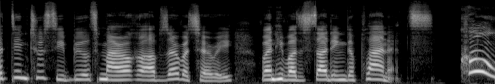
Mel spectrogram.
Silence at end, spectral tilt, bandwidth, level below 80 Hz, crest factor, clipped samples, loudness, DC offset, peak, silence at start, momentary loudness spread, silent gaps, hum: 0 s; -3.5 dB/octave; over 20 kHz; -62 dBFS; 14 dB; under 0.1%; -18 LUFS; under 0.1%; -4 dBFS; 0 s; 9 LU; 4.48-4.58 s; none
